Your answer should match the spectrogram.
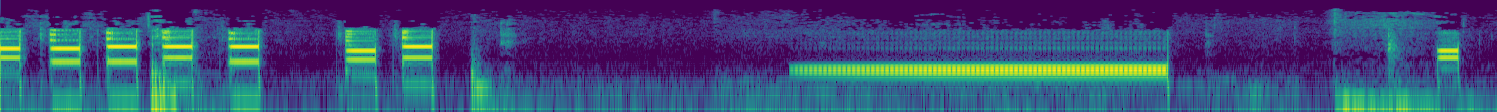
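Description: Touch-tone telephone dialing as the Drew and Mike radio show on WRIF redials a call: a rapid run of about eight short two-pitch beeps, then a quiet pause and a single steady tone held for roughly two seconds, ending with a brief burst of noise.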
